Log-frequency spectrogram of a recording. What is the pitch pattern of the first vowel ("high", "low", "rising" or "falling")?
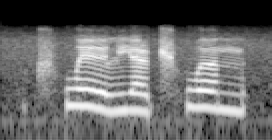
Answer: falling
